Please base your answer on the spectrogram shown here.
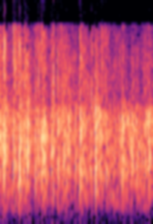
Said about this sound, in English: Give him a hand clap if you love the Lord tonight.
